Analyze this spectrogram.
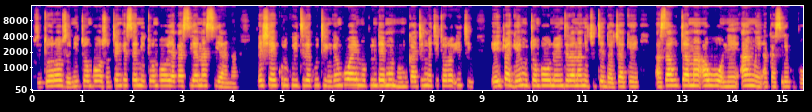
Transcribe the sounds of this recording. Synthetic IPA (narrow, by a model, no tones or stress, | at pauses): ʐ̥ito̞ɾo̞ʐe̞mito̞mbo̞ʐo̞te̞ŋɡe̞se̞mito̞mbo̞jakasijanasijana | pwe̞ʃe̞kuɾikuitire̞kutiŋɡe̞ŋɡuʋaino̞pindemun̤umukatimwe̞t͡ʃito̞ɾo̞it͡ʃi | eit͡ʃaɡʱe̞muto̞mbo̞uno̞e̞nde̞ɾanane̞t͡ʃite̞ndat͡ʃake̞ | asautamaʔauo̞ne̞ʔamwe̞akasiɾe̞kupoːa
